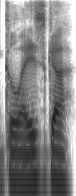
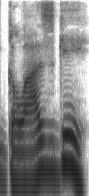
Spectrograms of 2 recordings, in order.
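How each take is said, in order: First: It is the local Glasgow slang pronunciation. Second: It is an outsider's fake Scottish pronunciation.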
